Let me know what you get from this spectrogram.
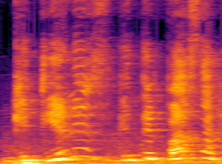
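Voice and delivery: high-pitched mock alarmed questions; retold worried questioning. Husband asking his crying wife what's wrong, high retold alarm. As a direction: imitate a husband asking urgently, pitch jumping up.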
